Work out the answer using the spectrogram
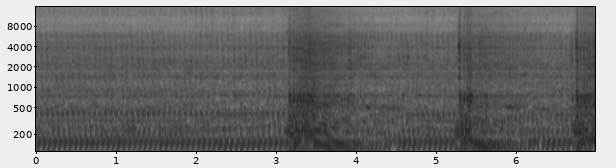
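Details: Viper Active single-cylinder after a knock traced to dampers that disintegrated at 22,000 km was fixed, running without the muffler: even idle with a few throttle blips and no knock; normal, almost like new.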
